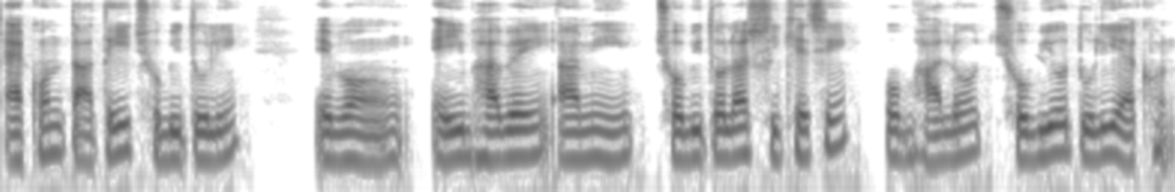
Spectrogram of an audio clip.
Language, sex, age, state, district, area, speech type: Bengali, male, 18-30, West Bengal, Dakshin Dinajpur, urban, spontaneous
